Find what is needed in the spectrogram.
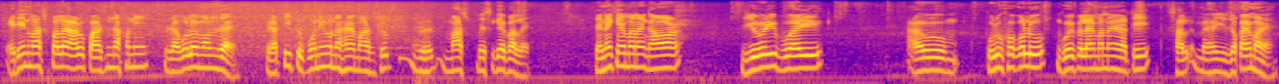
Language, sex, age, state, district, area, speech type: Assamese, male, 60+, Assam, Dhemaji, rural, spontaneous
